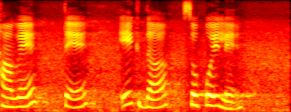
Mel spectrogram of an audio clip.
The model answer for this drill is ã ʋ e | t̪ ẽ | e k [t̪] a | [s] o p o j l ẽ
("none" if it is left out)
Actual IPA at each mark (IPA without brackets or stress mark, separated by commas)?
d̪, s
